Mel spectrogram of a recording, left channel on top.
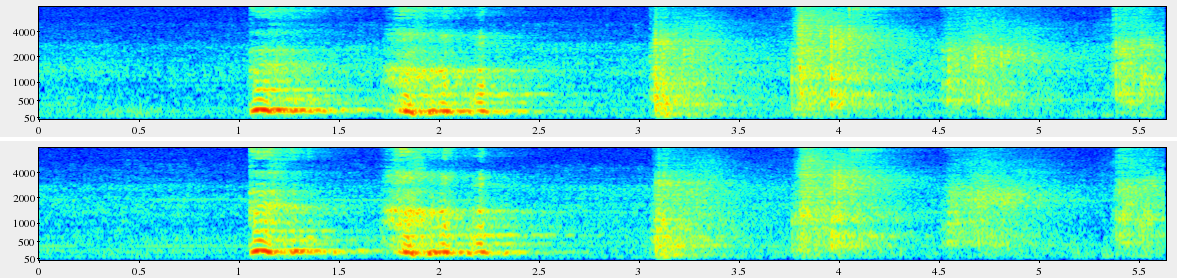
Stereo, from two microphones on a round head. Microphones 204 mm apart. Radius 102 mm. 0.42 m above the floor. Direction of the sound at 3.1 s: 55° left (ahead or behind).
